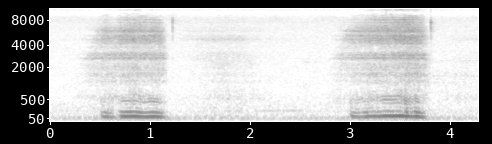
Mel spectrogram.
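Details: Snoring in a sleeping female rescue bully-breed puppy: two loud, low, rattling snores about 2.5 seconds apart, with quiet breathing between them.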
